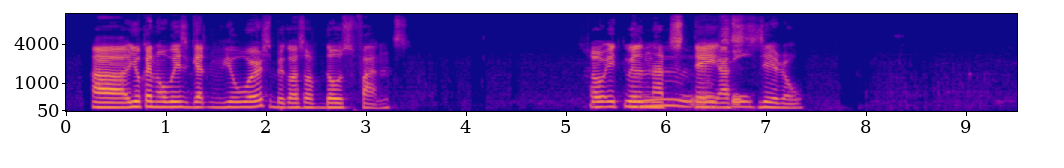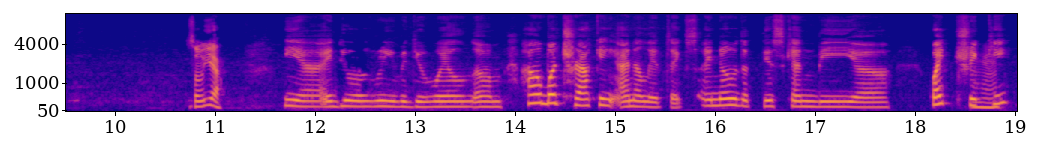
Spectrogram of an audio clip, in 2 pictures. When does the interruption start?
5.6 s

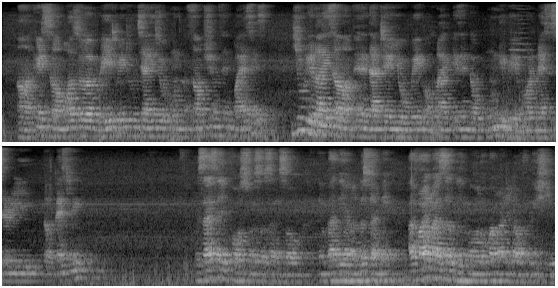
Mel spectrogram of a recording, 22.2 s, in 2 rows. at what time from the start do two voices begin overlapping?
none

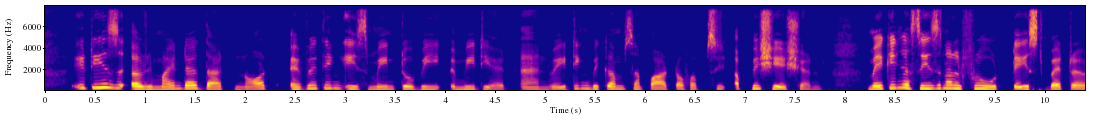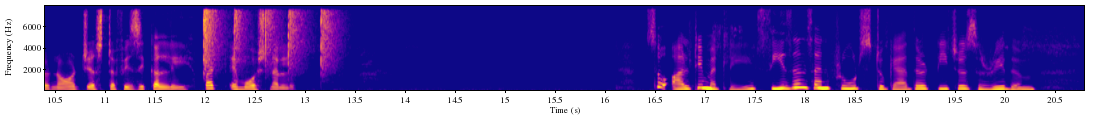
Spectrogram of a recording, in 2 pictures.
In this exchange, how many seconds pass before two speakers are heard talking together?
none

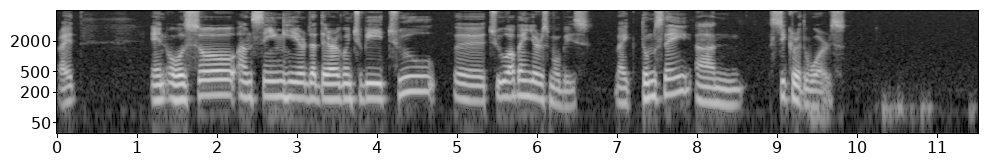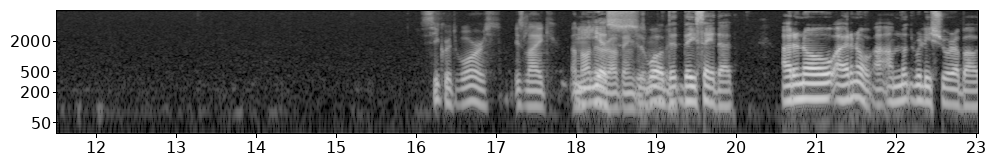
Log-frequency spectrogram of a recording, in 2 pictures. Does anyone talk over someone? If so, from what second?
18.0 s

